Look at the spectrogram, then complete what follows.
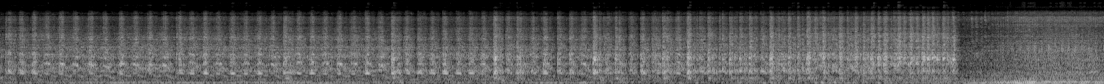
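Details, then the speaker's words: Skoda Favorit Forum, dormant since 2001 with old fuel still in the tank, fitted with a borrowed distributor cap, rotor arm, HT leads and plugs: needs full throttle to start, runs at about 2,000–3,000 rpm on half throttle, but lumpy, sagging idle dies off-throttle. Unstable idle. "so it starts you need full throttle to start it and then it'll stay on if you're on about half throttle you you know keep it about two or three thousand revs it stays on fine um when you let go and let it idle with it doesn't really want to sit there yet"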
